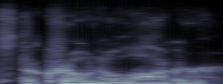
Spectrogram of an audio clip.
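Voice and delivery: unvoiced, hushed whisper. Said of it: "Why are we whispering?".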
